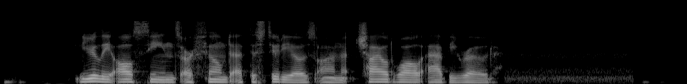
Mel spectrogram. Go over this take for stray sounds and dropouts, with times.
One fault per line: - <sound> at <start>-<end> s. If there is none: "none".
none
